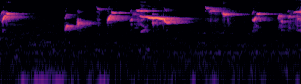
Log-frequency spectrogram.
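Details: Song of a goldfinch and canary hybrid, used to teach goldfinches and canaries to sing: separate bright phrases of sliding whistles, buzzy notes and twitters, broken by brief pauses.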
